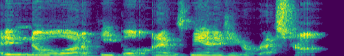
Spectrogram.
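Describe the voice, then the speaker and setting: A man with a Canadian accent speaks at a medium pitch in a somewhat breathy voice. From western Canada, British Columbia. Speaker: real estate agent. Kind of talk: interview, giving advice.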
